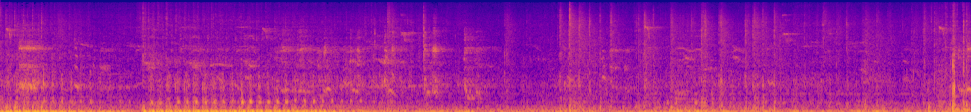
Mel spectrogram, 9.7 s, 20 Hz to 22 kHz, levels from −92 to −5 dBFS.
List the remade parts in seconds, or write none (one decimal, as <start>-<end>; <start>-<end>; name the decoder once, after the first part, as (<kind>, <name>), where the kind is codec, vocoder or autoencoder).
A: none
